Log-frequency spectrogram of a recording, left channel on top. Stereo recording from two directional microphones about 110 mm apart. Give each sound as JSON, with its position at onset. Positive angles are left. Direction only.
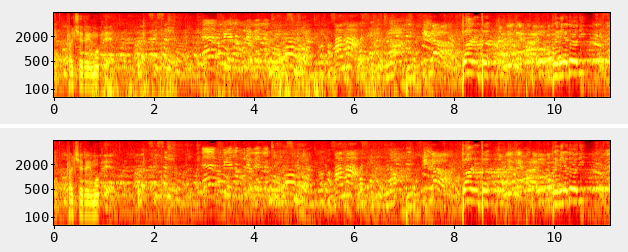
{"t": 0.3, "sound": "speech", "side_deg": -25}
{"t": 3.0, "sound": "chatter", "side_deg": -50}
{"t": 8.2, "sound": "a sound", "side_deg": -55}
{"t": 9.9, "sound": "music", "side_deg": -20}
